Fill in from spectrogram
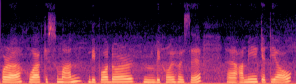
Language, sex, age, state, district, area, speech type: Assamese, female, 45-60, Assam, Dibrugarh, rural, spontaneous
